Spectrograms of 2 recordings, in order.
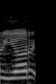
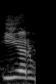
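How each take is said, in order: First: The word starts with a clear y sound. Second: The word starts with a long ee vowel. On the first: The speaker calls it right. "वो य से pronounce होता है" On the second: The speaker calls it wrong. "इसीलिए हम क्या बोलते हैं, ईयर बोलते हैं"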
